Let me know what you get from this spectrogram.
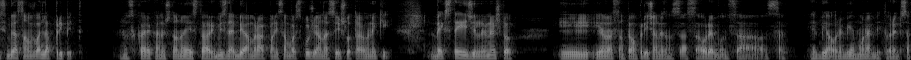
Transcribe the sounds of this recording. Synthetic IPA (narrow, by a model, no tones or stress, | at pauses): islimbijlasamʋaʎʲapɾipit̪ | osḁkad̪ɾeklaneʃt̪oonoeest̪ʋaːɾimislind̪ajebijamɾaːk̚paniːsambaʃskuʒioo̞nd̪aseiʃlot̪aːjuneki | bekst̪ejd͡ʒilineʃt̪o | ḭːond̪asamt̪amopɾiːt͡ʃanezna̰msa̰sa̰oɾebomsa̰sa̰ | jelbija̰o̰ɾḛbijamoːɾa̰jbḭt̪o̰ɾebsa̰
